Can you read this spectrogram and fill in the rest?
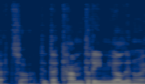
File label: "camdriniol", Welsh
